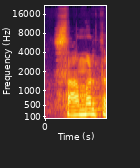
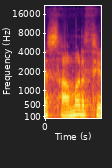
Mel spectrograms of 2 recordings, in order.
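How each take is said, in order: First: "सामर्थ्य" said as saamarth, dropping final y; wrong pronunciation. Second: "सामर्थ्य" ending in a sounded thya; correct pronunciation. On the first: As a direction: cut "सामर्थ्य" off at the th. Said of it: "सामर्थ्य नहीं होता है". ("सामर्थ्य" को सामर्थ बोलना) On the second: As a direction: finish "सामर्थ्य" with th plus y. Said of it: "सामर्थ्य होता है". ("सामर्थ्य" के अंत में थ्य साफ़) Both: Shown as a demonstration.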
